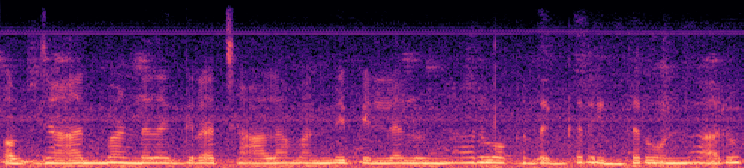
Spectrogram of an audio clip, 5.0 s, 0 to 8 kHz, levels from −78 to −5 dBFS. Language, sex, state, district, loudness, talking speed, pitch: Telugu, female, Andhra Pradesh, Sri Satya Sai, -14 LUFS, 130 wpm, 225 Hz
